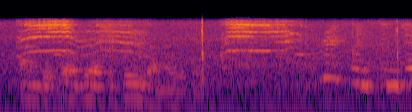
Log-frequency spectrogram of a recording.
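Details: A Siamese cat gives loud, drawn-out meows that bend in pitch, answering back when told "get down".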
